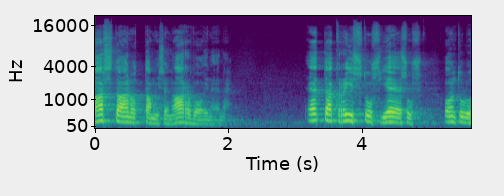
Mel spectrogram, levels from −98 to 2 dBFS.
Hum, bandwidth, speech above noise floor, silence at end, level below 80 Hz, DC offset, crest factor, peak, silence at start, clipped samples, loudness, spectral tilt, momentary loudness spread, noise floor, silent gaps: none; 17 kHz; 41 dB; 0 s; -64 dBFS; under 0.1%; 18 dB; 0 dBFS; 0 s; under 0.1%; -19 LUFS; -6 dB/octave; 12 LU; -59 dBFS; none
